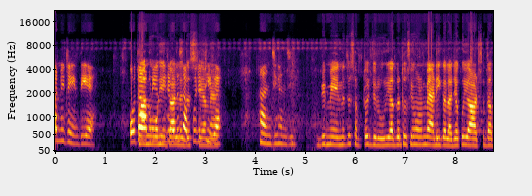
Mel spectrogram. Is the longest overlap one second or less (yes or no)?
no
